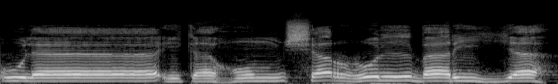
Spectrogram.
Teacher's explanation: یہاں تا کو ہائے ساکنہ بنا کر پڑھا جائے گا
